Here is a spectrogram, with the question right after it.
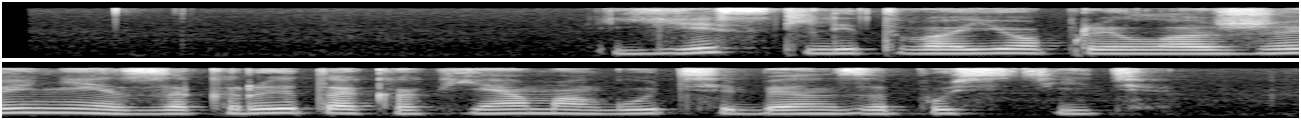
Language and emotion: Russian, neutral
